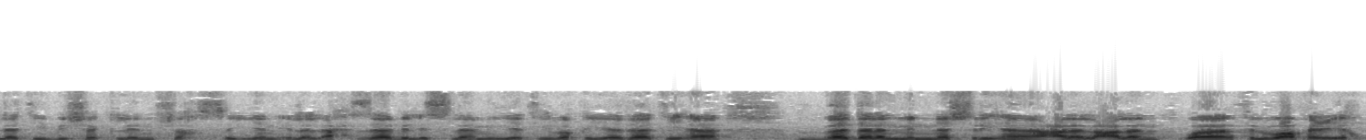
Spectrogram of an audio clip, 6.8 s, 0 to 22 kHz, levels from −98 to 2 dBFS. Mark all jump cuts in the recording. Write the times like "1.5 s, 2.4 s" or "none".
5.9 s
